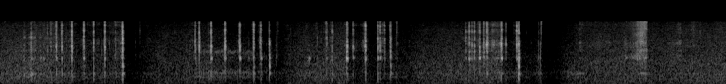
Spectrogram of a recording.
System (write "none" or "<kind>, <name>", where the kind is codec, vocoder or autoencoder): vocoder, Vocos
